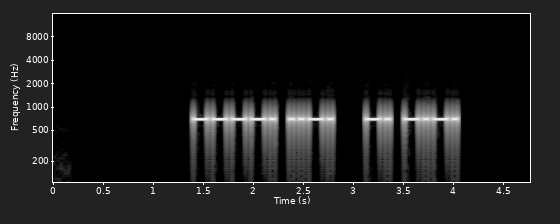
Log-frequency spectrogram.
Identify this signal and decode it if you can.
Morse code, heard as a keyed tone, about 25 wpm, 700 Hz. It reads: 9F NC
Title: Field Day Exchanges Encore - 25wpm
